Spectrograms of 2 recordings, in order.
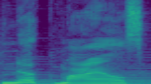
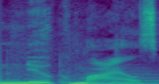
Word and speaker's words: Nook Miles: as nuke miles and no it's not pronounced nook miles it's pronounced nuke miles okay shut up i'm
